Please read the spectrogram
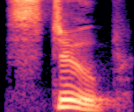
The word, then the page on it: stoop: American English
